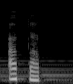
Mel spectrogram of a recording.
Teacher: Cara pengucapannya yaitu dengan huruf P dihentikan.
